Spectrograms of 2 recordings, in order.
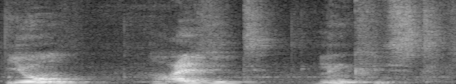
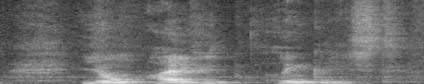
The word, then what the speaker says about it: John Ajvide Lindqvist: Jon Arvid Lindqvist. É quase como está escrito. Jon Arvid Lindqvist.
